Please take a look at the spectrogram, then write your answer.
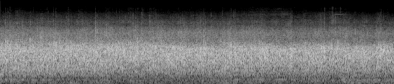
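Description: A church congregation applauding a minister, dense sustained clapping from a large crowd, loud and even throughout with no voices standing out.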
